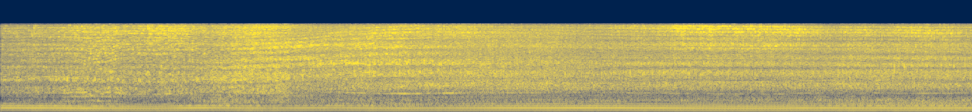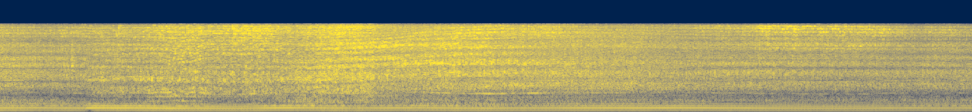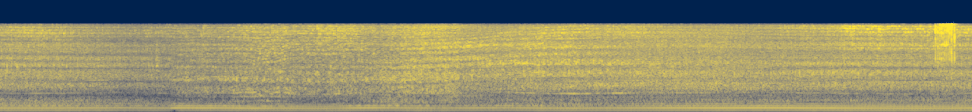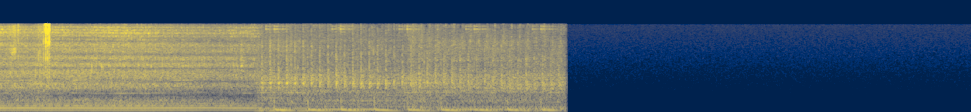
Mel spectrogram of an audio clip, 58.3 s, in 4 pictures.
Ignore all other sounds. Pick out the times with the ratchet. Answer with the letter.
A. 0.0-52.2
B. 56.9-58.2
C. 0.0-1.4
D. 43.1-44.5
D.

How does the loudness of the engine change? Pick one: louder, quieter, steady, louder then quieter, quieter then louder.
quieter.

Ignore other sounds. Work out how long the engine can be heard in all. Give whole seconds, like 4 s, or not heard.
52 s.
